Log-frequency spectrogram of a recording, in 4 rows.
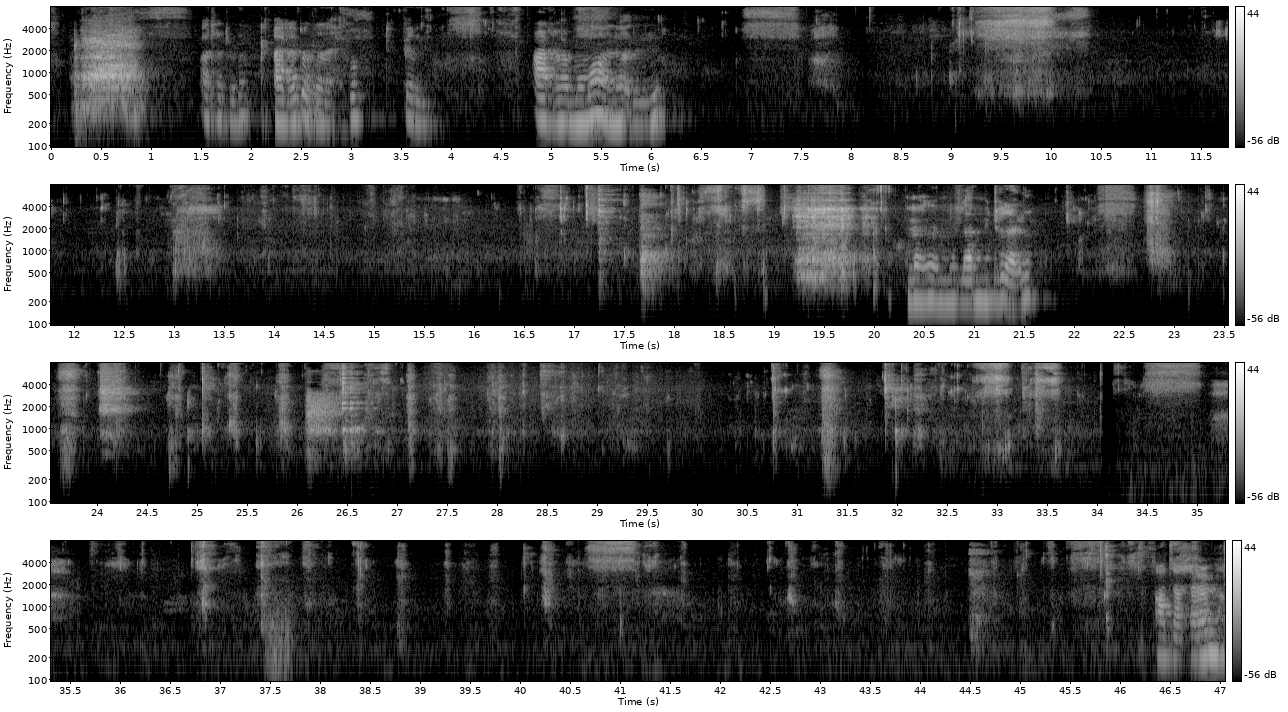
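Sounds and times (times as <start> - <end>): chewing and biting: 21.8 - 34.5, 35.7 - 46.4.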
